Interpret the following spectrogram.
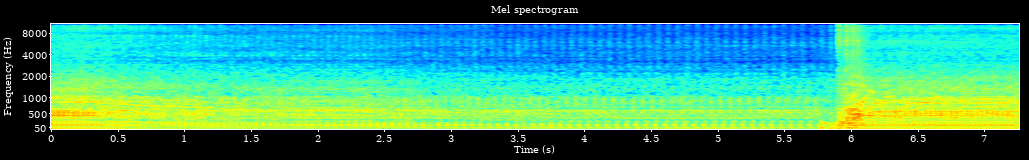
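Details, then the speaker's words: Briggs & Stratton 17.5HP engine, approx 2018 manual-choke model, test run after carburetor cleaning for no-start/rough running. Catches quickly and settles into an even, steady run with no misses or surging; runs healthy. "runs like a champ"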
